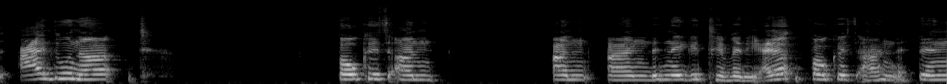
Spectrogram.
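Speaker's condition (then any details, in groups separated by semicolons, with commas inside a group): Cerebral palsy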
